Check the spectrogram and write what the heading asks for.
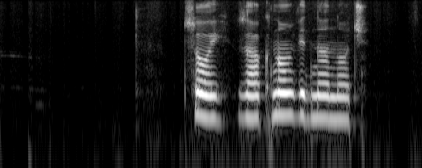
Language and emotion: Russian, neutral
